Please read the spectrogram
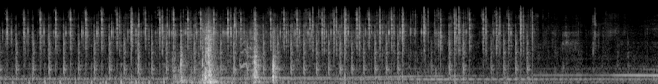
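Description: Ratchet wrench clicking rapidly as the 13 mm exhaust manifold bolts are run out, with a sharp knock about two seconds in; the clicking thins out after about five seconds. A steady low hum runs underneath.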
